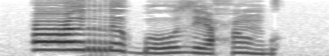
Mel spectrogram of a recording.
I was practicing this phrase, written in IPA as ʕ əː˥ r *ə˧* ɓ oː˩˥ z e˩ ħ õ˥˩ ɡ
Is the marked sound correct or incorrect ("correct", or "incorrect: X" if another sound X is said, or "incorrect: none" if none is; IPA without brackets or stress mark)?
incorrect: ə˥˩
